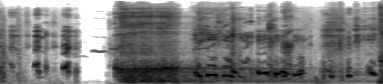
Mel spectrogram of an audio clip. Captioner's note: giggles; snorts and giggles; both snorting and laughing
